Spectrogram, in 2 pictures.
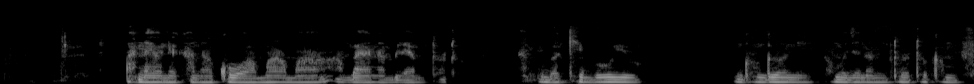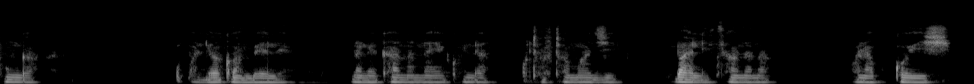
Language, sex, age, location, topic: Swahili, male, 18-24, Kisumu, health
